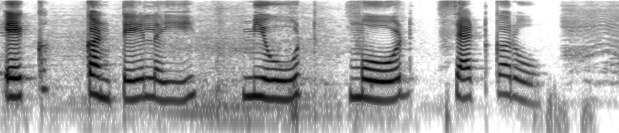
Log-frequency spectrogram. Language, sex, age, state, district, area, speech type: Punjabi, female, 18-30, Punjab, Muktsar, urban, read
